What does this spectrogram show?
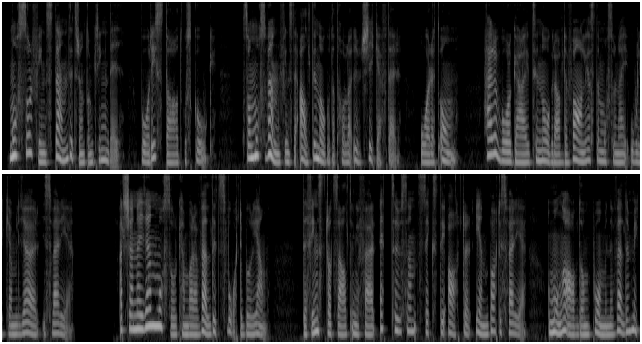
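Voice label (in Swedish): Swedish, Narrative; GoLocalise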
